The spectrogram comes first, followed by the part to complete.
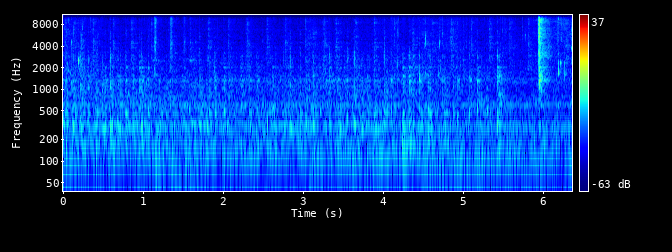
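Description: Silicone whisk stirring a thin milk custard in a saucepan: the liquid sloshes, with light ticks and scrapes against the pan, and a sharp click near the end.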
